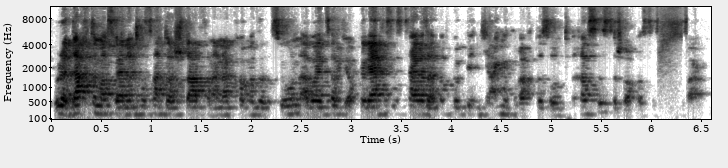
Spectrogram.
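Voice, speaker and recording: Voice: medium pitch, level tone, rapid-fire, fairly bright tone. A podcast host asking long, curious questions in a casual interview, often adding "ne?". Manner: curious, asks long winding questions with frequent "ne?". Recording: very roomy sound, distant from the mic.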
